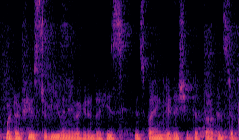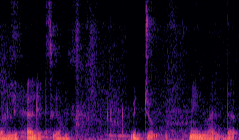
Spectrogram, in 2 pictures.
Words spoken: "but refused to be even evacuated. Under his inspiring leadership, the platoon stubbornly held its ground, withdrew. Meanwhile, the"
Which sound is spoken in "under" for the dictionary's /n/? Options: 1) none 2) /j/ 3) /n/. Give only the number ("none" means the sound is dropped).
1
